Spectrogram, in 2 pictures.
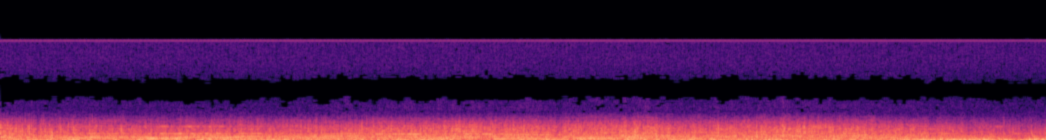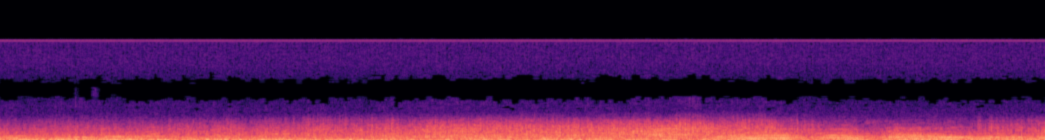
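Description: Wind buffeting the microphone in a steady rumble, with music from a loudspeaker playing underneath, its held notes clearest early on and again near the end.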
